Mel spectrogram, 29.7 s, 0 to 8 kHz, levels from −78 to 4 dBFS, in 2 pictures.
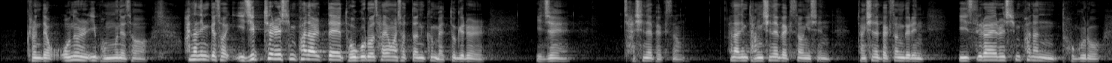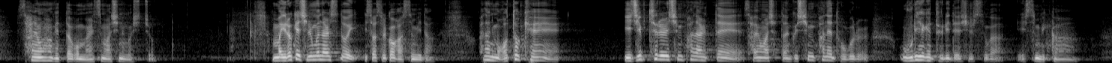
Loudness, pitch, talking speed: -20 LUFS, 165 Hz, 290 characters per minute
